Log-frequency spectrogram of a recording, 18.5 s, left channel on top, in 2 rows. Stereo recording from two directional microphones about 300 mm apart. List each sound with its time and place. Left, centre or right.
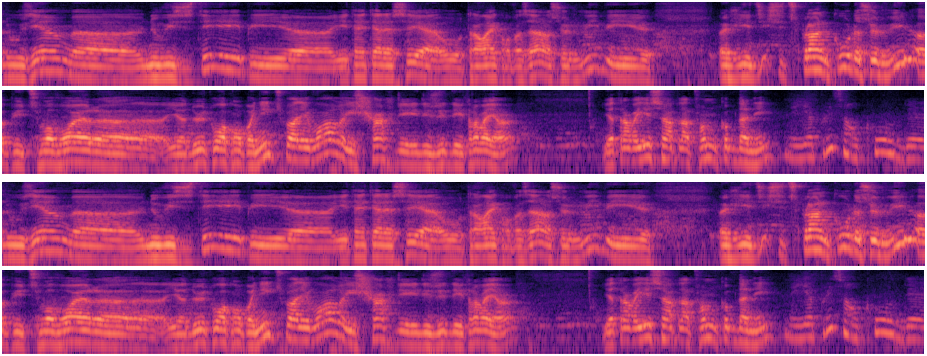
0.2 s speech: centre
